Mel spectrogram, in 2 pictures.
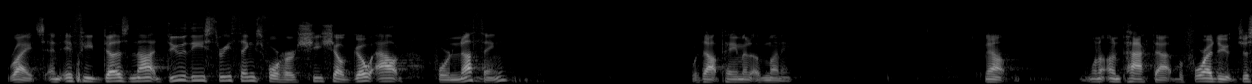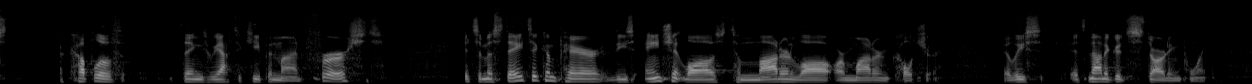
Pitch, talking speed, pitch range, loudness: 125 Hz, 155 wpm, 110-150 Hz, -37 LUFS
